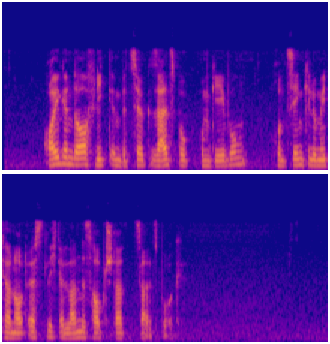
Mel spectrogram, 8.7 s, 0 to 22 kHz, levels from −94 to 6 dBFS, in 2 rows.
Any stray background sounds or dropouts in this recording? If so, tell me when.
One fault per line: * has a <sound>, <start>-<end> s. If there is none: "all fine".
all fine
